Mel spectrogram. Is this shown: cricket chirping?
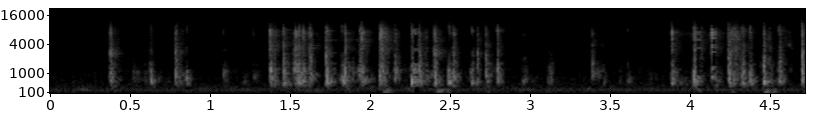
no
